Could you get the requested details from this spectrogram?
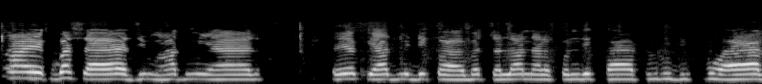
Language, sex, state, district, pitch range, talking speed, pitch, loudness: Rajasthani, male, Rajasthan, Churu, 230-245 Hz, 155 wpm, 235 Hz, -16 LUFS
